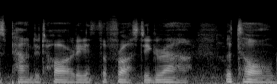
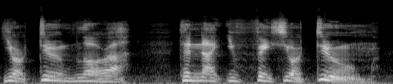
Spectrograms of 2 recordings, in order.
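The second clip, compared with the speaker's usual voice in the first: loud, raised monster voice; furious beast roar; 6 semitones higher, 12 dB louder, slower than usual. A narrator's reading. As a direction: roar a slow doom at your enemy. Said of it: "Let out a furious roar".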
